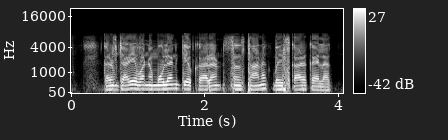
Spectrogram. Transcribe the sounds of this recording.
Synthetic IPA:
kɐɾmt͡ɕaːɾiʋɐnɐmuːlənɪ̆kekaːɾəɽ̃sɐ̃nst̪ʰaːnək̚bɐɦɪskaːɾkãɪlaːk̚

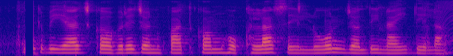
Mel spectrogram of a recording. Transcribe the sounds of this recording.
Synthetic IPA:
ɛ̃kbʱiaːd͡ʒkəbɾed͡ʒənʊpaːt̪kəmɦoːkʰlãseloːnd͡ʒəld̪inaːid̪eːlaː

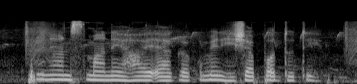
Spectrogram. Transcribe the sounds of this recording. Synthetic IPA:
pɾinansmaneɦɔeɛkɾɔkomeɾɦiʃab̚pɔd̪ʱːot̪i

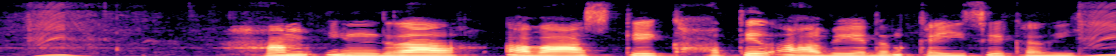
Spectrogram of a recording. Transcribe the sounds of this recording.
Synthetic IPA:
həmɪ̃nd̪ɾaaʋaːzkekʰaːt̪ɪɾaːʋeːd̪ənkəisekəɾiː

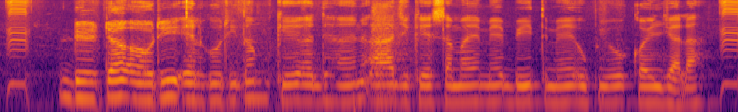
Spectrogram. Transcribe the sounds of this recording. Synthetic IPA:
ɖeʈaɔʊɾielɡoɾid̪əmkeəd̪ʱjanad͡ʒkesəməjmebit̪meupjoɡ̚kəɪld͡ʒala

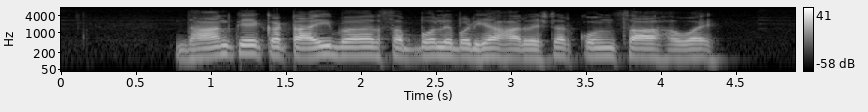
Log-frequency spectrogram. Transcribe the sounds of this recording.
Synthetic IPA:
d̪ʱaːnkekəʈaːibɐɾsɐbːolebəɽ̤ijaɦaːɾʋeːsʈəɾkoːnsaɦəʋəe

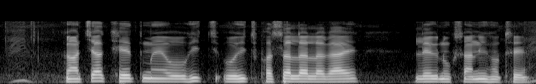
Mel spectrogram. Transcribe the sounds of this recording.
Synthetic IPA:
kãːt͡ʃakʰeːt̪mẽoɦit͡ʃoɦit͡ʃpʰəsəlaləɡaːe | leːɡnʊksaːniɦot̪ʰeː

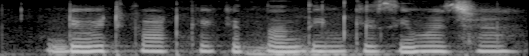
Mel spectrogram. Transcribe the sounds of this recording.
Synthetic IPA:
ɖɪʋeʈkaːɾɖkekɪt̪nad̪inkesimat͡ʃʰɛ

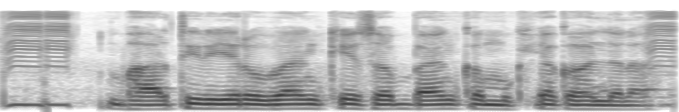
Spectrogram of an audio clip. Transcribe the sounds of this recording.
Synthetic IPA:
bʱaːɾt̪iːɾijəɾbɛ̃ːŋkːesɐbːɛ̃ːŋkːamʊkʰɪjakɐɦəld͡ʒəlaːɛ

